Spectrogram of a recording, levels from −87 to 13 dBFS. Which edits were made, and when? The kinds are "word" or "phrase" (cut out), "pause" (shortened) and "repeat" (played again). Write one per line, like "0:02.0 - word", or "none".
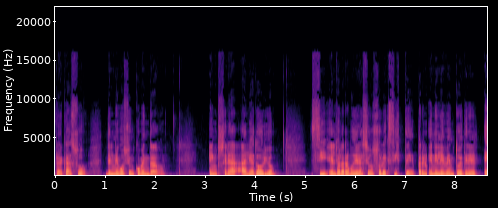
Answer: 0:03.3 - word
0:05.6 - word
0:07.4 - word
